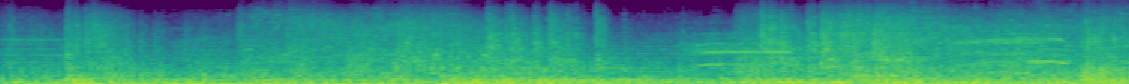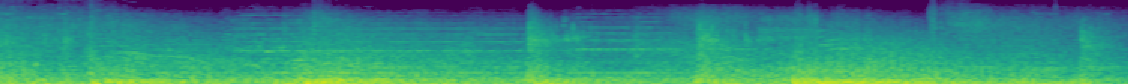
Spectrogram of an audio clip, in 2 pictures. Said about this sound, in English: A pyrotechnician can shape an explosion so it blossoms like a flower, or erupts like a hot spring geyser.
